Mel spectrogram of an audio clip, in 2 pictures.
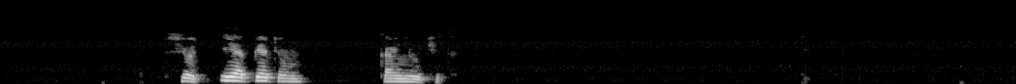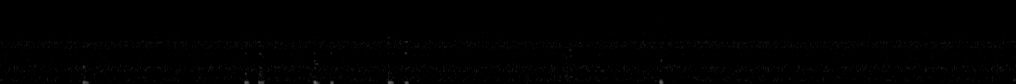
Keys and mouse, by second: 2.8-8.5 drag, 9.9-11.3 drag, 14.3 click, 17.3-20.3 drag.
